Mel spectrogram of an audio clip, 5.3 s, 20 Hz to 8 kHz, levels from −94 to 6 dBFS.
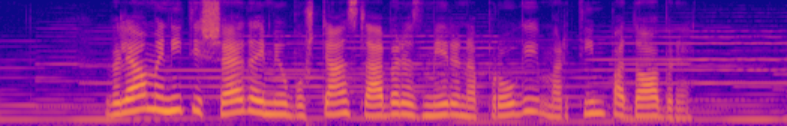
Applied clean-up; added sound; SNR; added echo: none; Musical instrument; 17 dB; none.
